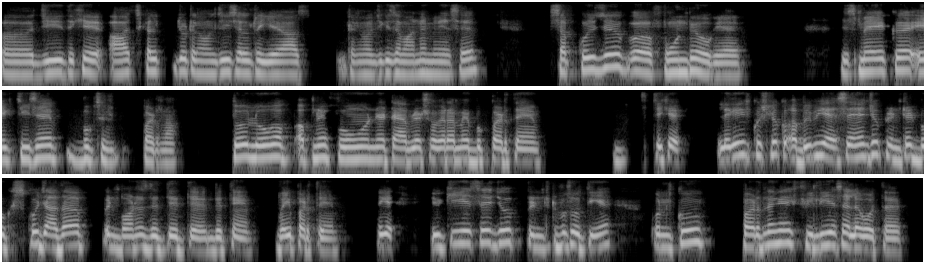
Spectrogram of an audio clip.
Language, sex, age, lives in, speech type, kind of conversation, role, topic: Hindi, male, 18-19, India, conversation, unstructured, none, आपके लिए ई-पुस्तकों और मुद्रित पुस्तकों में क्या अंतर है?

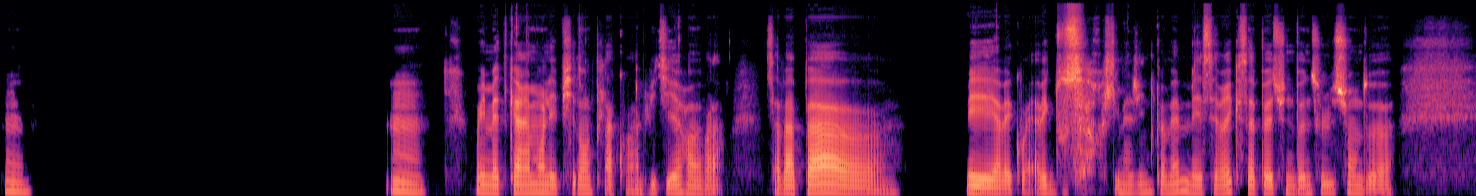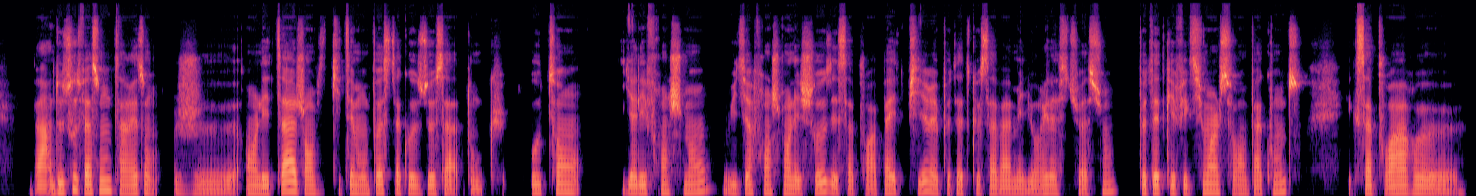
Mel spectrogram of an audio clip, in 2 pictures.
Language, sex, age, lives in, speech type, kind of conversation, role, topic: French, female, 35-39, France, conversation, advice, user, Comment faire face à une perte de sens au travail malgré la sécurité salariale ?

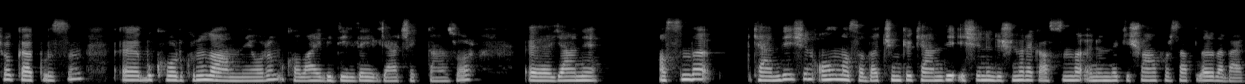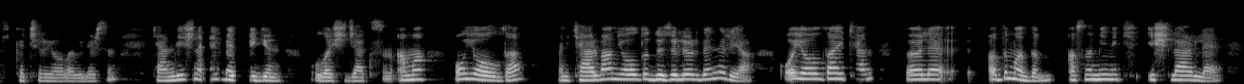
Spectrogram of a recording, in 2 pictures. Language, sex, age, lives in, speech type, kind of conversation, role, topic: Turkish, female, 20-24, Germany, conversation, advice, advisor, Sürekli erteleme döngüsünü kırarak yeni bir projeye nasıl başlayabilirim?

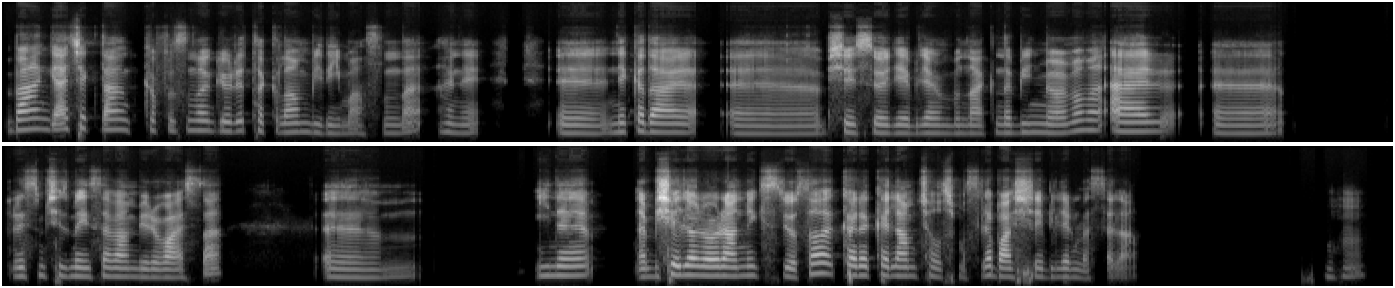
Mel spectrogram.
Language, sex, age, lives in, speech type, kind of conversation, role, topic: Turkish, female, 25-29, France, conversation, podcast, guest, Seni en çok mutlu eden hobin nedir?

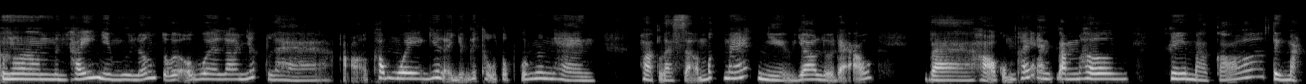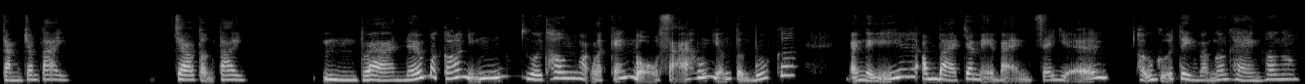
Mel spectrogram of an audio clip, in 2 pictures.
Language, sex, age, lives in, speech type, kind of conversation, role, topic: Vietnamese, female, 20-24, United States, read, expert-assistant, expert, Bạn nghĩ vì sao những thói quen tài chính cá nhân lại khác biệt giữa vùng thành phố và nông thôn ở Việt Nam?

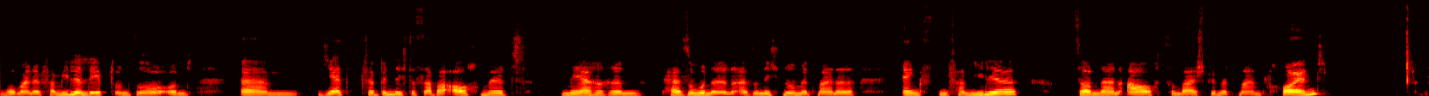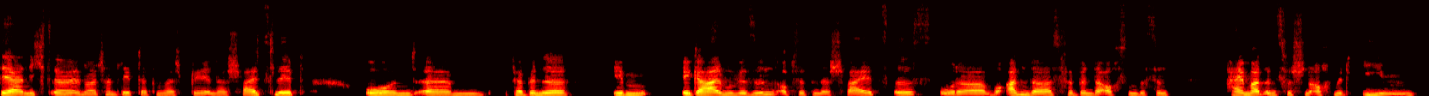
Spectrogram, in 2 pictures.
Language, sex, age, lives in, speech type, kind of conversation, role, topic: German, female, 30-34, Germany, conversation, podcast, guest, Was bedeutet Heimat für dich heute?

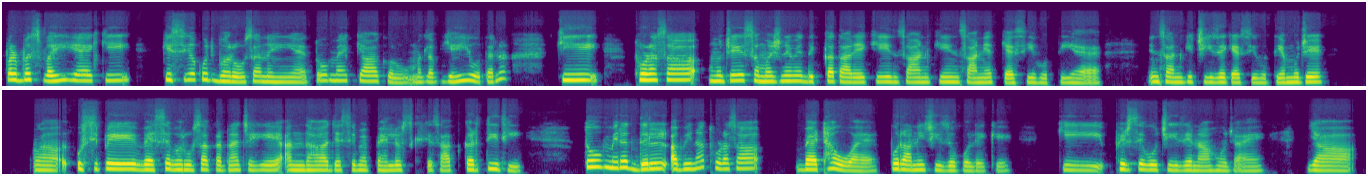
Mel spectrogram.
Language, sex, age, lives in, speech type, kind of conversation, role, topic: Hindi, female, 25-29, India, conversation, advice, user, नया रिश्ता शुरू करने का डर और फिर से भरोसा करना मुश्किल लगना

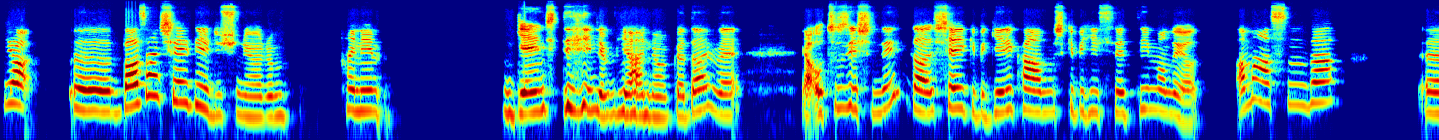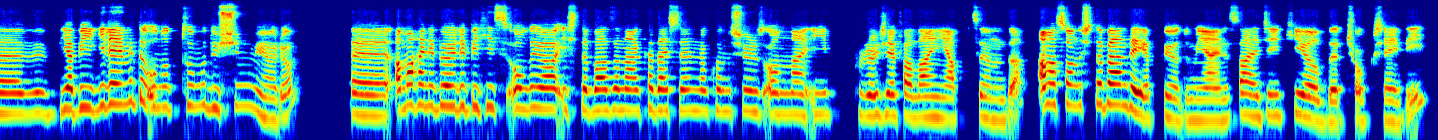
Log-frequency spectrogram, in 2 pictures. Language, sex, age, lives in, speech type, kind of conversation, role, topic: Turkish, female, 30-34, Italy, conversation, advice, user, İşten ayrılma zamanının gelip gelmediğini nasıl anlayabilirim?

